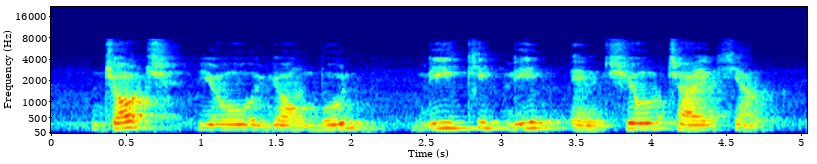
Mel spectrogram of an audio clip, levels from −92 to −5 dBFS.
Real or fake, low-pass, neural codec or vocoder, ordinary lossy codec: fake; none; codec, 16 kHz, 8 kbps, FunCodec, trained on LibriTTS, 25 frames a second; none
